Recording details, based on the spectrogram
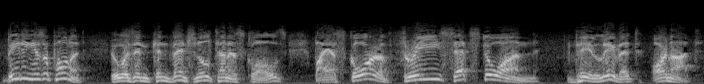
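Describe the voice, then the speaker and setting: A man narrating short scripted stories in an old-time radio style, with an emphatic showman delivery and a husky voice. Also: fairly high pitch, huge pitch swings, moderate pace, pushed and bright, slight background noise. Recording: dull, lo-fi old radio recording.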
